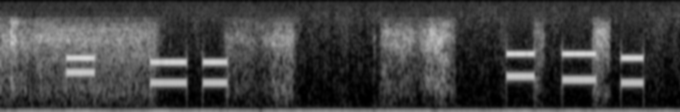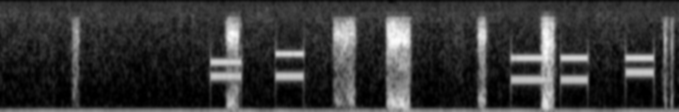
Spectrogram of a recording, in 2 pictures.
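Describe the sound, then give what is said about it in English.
Telephone keypad tones dial a number on a prepaid calling-card line: a faint series of short two-note beeps entered at an uneven pace, mixed with brief bursts of noise between presses. “Please enter the telephone number you wish to dial now.”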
